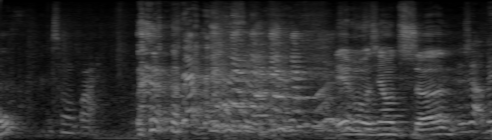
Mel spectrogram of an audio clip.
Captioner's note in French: rires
